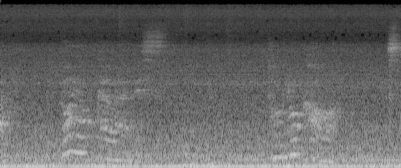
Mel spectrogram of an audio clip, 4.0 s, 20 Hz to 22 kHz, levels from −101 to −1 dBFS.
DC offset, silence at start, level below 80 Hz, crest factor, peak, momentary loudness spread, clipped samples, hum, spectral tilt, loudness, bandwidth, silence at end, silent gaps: under 0.1%; 0 s; -28 dBFS; 12 dB; -12 dBFS; 4 LU; under 0.1%; none; -6 dB/octave; -27 LUFS; 19.5 kHz; 0 s; none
